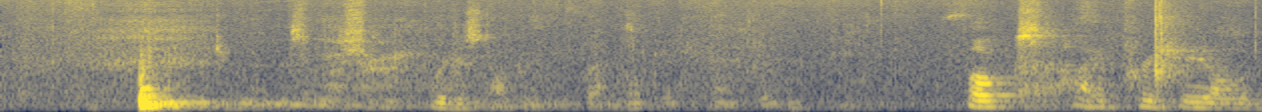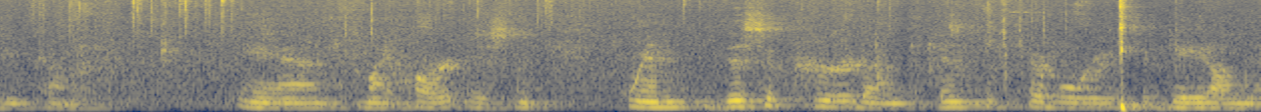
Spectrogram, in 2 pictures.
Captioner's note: whispering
